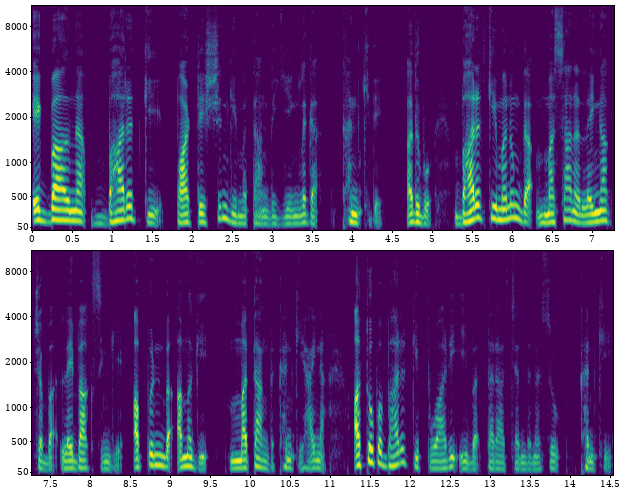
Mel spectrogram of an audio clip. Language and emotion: Manipuri, neutral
